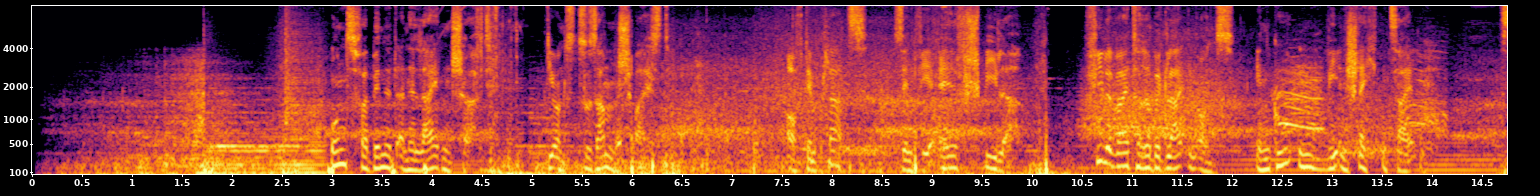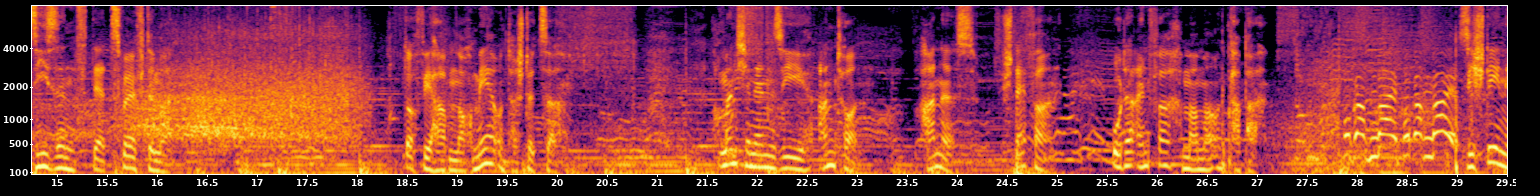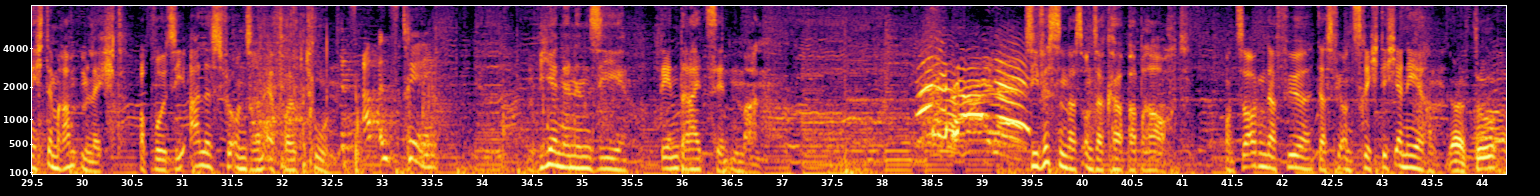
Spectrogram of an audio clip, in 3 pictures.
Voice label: Commercial Off; Torhunger; REWE; Der 13. Mann; LOFT VOICES

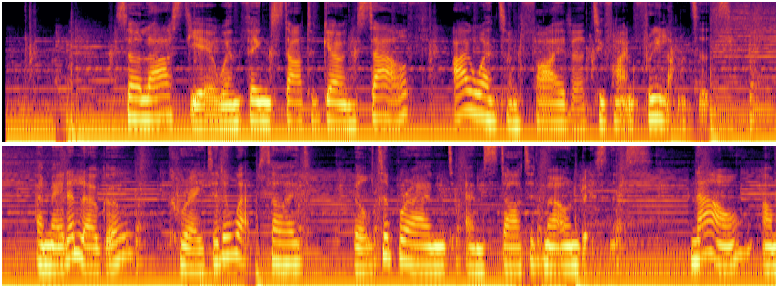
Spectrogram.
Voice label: English

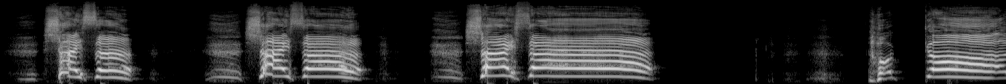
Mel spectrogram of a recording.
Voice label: Scene, German

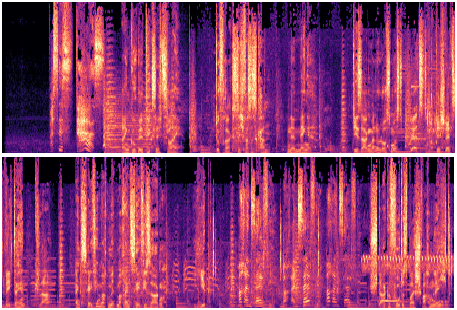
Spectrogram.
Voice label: COMMERCIAL; Google Pixel 2

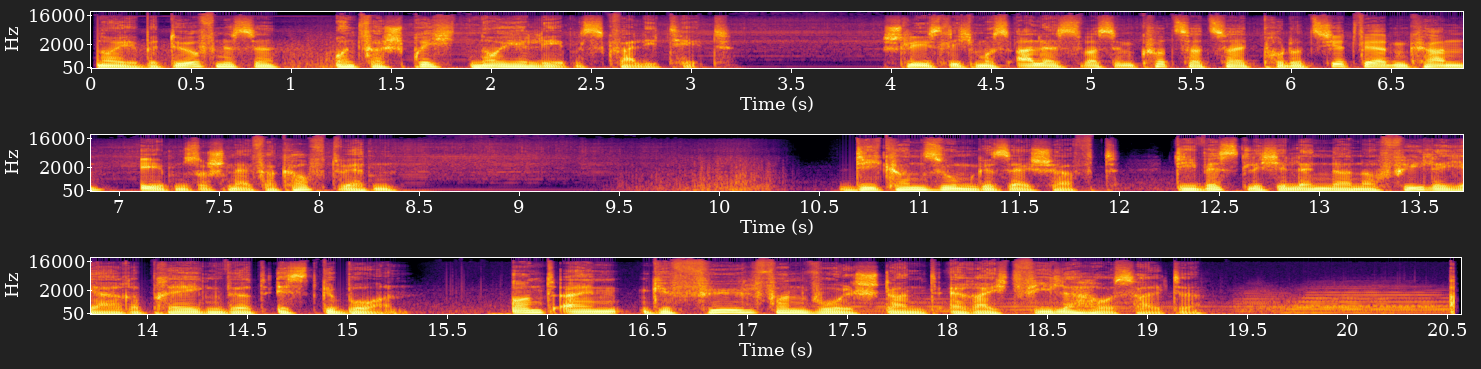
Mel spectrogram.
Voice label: Audio Guide Museum; LOFT VOICES

